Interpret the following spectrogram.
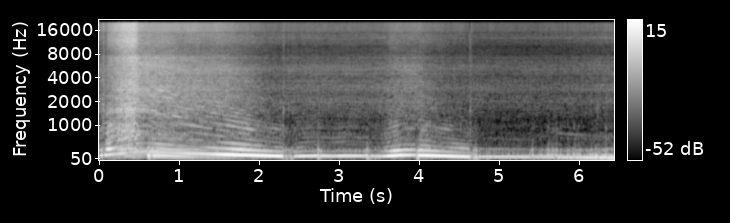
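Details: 2004 Volvo S60 2.4 5-cylinder, broken leaking rear backbox: revs rise and fall with raspy, blatty note horrible at low revs, sounding decent at high rpm; exhaust leak.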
